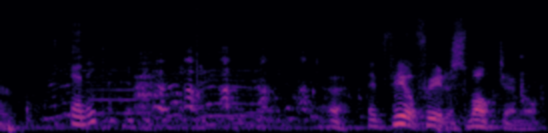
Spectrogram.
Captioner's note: laughter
